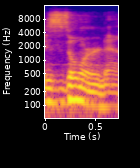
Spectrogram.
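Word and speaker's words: Xorn: this is a creature known as a a Zorn x o r n is how you spell that um you can't really recall too much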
